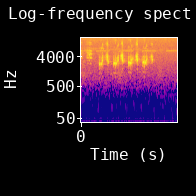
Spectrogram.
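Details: A great reed warbler in the reed marsh of the Tancat de Milia reserve, l'Albufera de Valencia, where it breeds, sings a quick burst of seven or eight harsh, chattering notes in a rapid, jerky run, then stops.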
